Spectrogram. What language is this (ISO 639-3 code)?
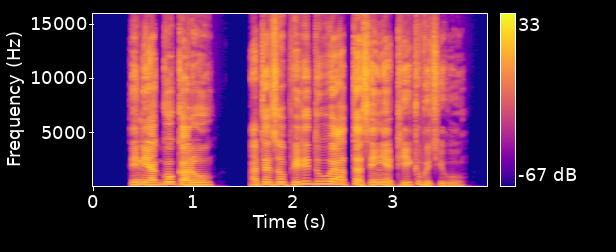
gbk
